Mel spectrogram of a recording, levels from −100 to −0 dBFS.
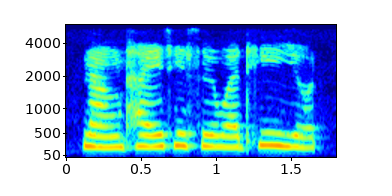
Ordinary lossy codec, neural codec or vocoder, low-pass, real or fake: none; none; 5.4 kHz; real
